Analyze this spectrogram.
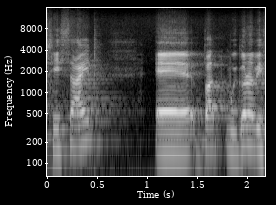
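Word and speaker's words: CSIDH: seaside uh spelled s-e-i-h-s-o-e spelled c-s-i-d-h but pronounced seaside but we're going to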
